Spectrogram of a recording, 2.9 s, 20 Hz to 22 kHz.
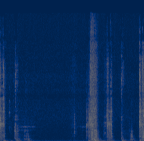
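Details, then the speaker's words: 2010 Honda Odyssey with one door lock actuator failing, recycling at every stop; the rear locks work and the owner suspects a mechanical jam. Weak clicks and buzzes with no solid lock thunk. "and it won't lock."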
